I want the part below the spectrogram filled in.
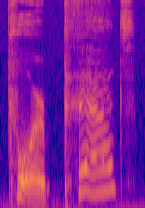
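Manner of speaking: ordinary delivery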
